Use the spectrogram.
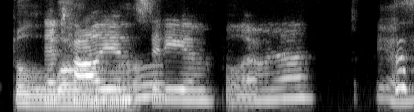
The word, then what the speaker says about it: Bologna: unambiguous evidence of tarot as divination appeared in Bologna sometime. Is that how you say it? Bologna? No, it's not Bologna. But like I think Bologna. The Italian city of Bologna.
